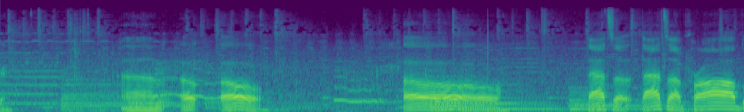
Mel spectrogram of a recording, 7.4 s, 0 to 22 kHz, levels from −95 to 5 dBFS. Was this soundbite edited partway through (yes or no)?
no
